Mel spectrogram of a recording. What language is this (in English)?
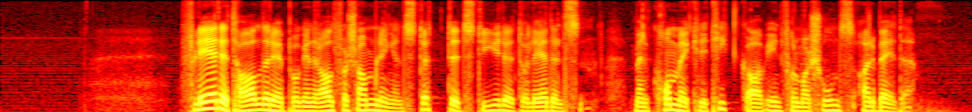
Norwegian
